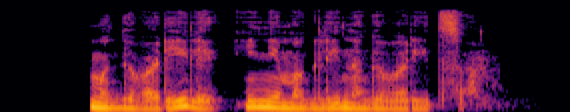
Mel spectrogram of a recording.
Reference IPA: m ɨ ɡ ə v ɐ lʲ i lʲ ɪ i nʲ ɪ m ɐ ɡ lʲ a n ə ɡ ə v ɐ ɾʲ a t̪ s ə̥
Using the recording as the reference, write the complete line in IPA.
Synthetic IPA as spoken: m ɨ ɡ ə v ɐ ɾʲ i lʲ ɪ i nʲ ɪ m ɐ ɡ lʲ i n ə ɡ ə v ɐ ɾʲ i t̪ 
